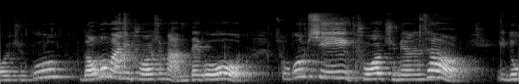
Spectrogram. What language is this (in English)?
Korean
